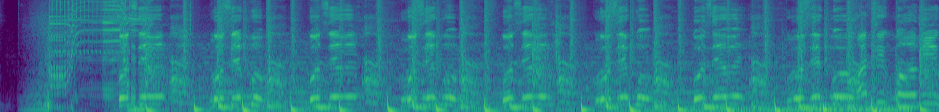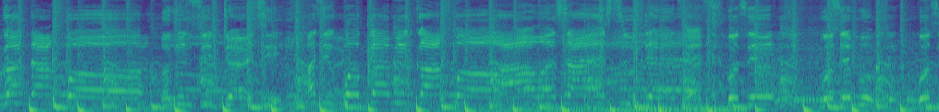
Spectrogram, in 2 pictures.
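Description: Upbeat Nigerian pop song with a male voice singing in Yoruba over a driving, steady beat and bright synths, loud and continuous after a brief silent start.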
